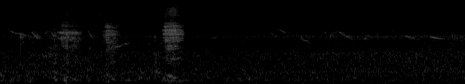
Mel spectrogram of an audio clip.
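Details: Many oxpeckers on a giraffe drinking at a waterhole on 10 December 2024, seemingly battling for the right spot on him; three short, harsh hissing bursts over faint high chirps and a steady insect drone.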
